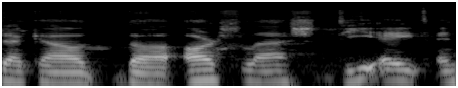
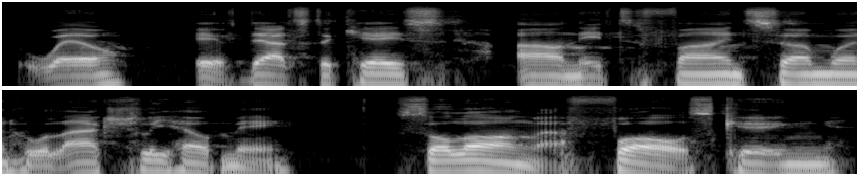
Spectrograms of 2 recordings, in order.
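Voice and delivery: taunting rebel voice; 4 semitones lower, 8 dB louder, slower than usual. Acted. Ignis taunts Tenebris.

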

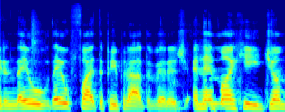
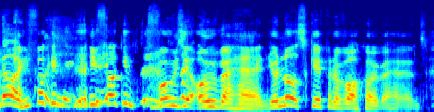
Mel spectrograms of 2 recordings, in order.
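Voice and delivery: indignant; 6 semitones higher than usual. Real, not acted. Heated argument about skipping rocks.

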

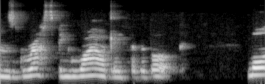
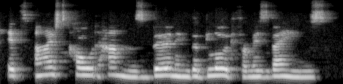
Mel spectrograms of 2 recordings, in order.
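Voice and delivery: ordinary delivery

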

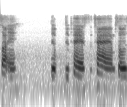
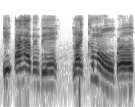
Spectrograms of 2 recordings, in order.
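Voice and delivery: ordinary talk

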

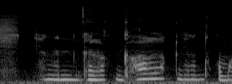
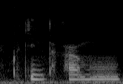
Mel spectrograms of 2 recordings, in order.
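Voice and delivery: soft intimate whisper into the mic; 7 dB quieter than usual. Real, not acted. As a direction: whisper it close, like a secret. Whispers to listener throughout. (berbisik lembut)

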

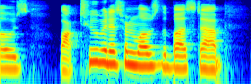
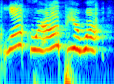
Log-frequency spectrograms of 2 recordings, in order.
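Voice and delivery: mocking kids; faster than usual. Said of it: "They're like".

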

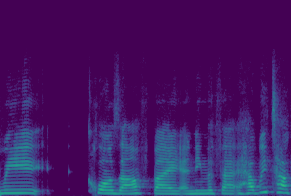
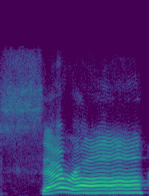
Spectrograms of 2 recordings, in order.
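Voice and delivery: drawn-out announcement; 4 semitones higher, 10 dB louder than usual. Real, not acted. Announcing the award winner.

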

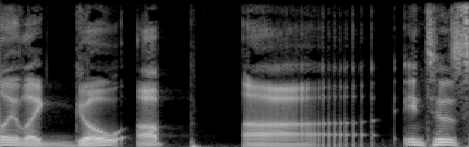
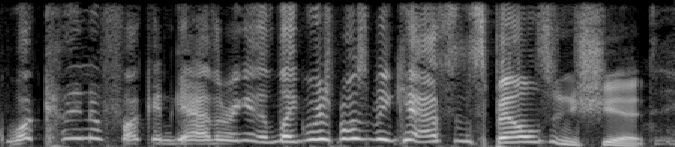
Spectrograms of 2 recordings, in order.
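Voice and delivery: fast, squeaky, much higher voice; high mocking voice; faster than usual. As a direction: pitch way up and rush it, mocking. Speaker mocks his own reaction.

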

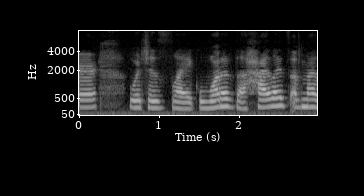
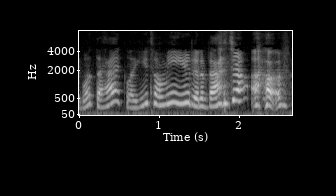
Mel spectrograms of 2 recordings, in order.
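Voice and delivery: raised, louder protest ending in laughter; mock disbelief; 6 semitones higher, 5 dB louder than usual. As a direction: call out a friend, laughing at the end. Acts out best friend's disbelief.

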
